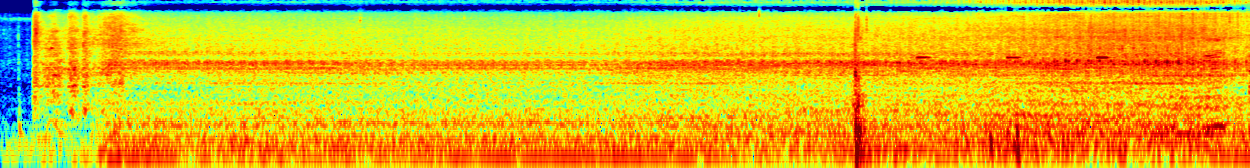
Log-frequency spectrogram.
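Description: Toyota Fortuner's diesel engine cold-started with the push button, catching within about a second and settling into a steady idle. A single sharp knock about ten seconds in.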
